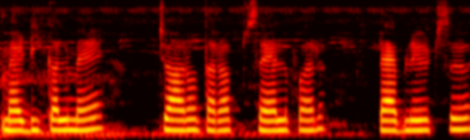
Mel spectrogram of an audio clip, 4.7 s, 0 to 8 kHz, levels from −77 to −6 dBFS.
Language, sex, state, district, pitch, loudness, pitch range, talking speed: Hindi, female, Bihar, Gopalganj, 215 Hz, -30 LUFS, 210-225 Hz, 100 wpm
